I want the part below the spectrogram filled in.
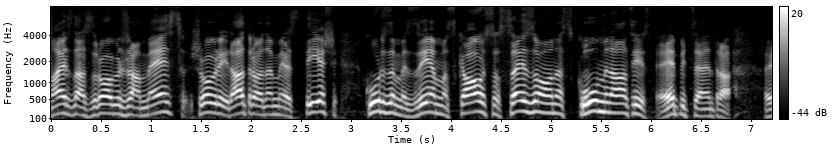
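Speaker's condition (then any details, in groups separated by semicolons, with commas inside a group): No condition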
